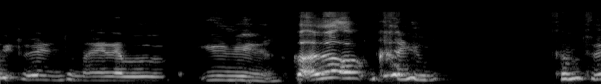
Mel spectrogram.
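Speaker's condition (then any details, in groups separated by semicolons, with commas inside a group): Cerebral palsy; speech impediment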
